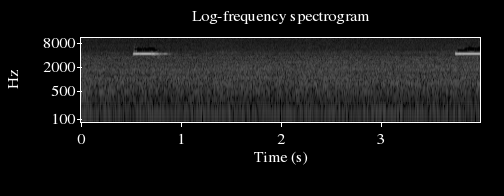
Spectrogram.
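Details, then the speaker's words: Two high-pitched electronic beeps about three seconds apart over a quiet fan hiss as a powered air-purifying respirator (PAPR) fan unit is switched off at the back during doffing; shutdown takes about four to five seconds. "now in order to dop your paper you'll just simply reach back behind you and turn it off"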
